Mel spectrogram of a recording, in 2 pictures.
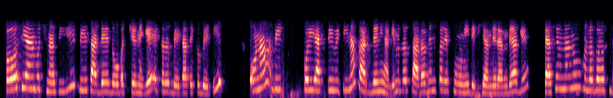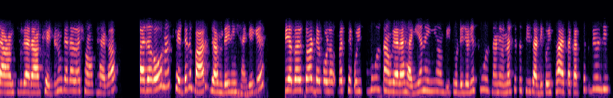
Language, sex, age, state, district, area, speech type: Punjabi, female, 18-30, Punjab, Barnala, rural, conversation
